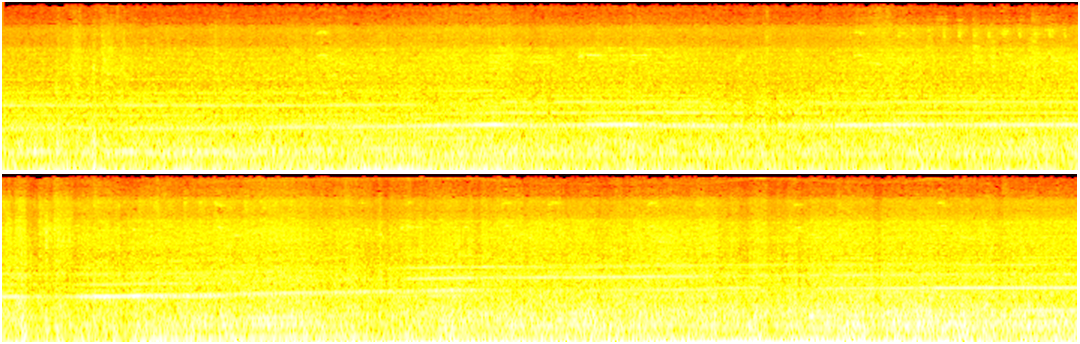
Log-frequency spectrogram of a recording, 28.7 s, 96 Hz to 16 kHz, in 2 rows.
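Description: Volvo B7RLE bus's ZF automatic gearbox and diesel engine heard from inside the saloon while driving: the gearbox whine, which is loud, climbs slowly in pitch as the bus gathers speed. About two-thirds of the way in a deep engine drone grows louder and stays heavy to the end.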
